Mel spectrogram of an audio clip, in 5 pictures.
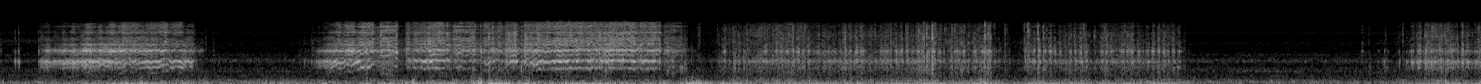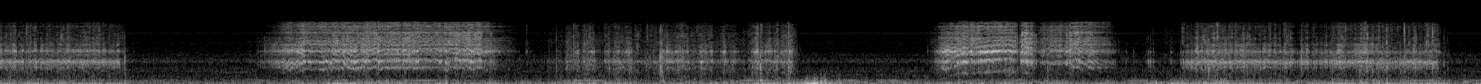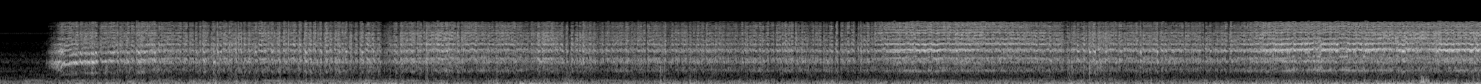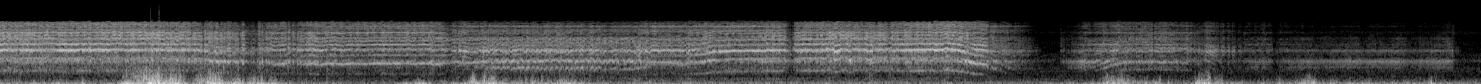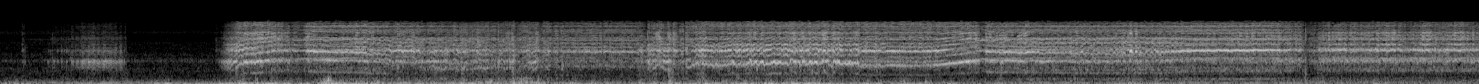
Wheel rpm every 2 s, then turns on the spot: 40, 40, 100, 50, 40, 20, 0, 20, 20, 80, 20, 20, 90, 20, 30, 140, 170, 170, 170, 170, 170, 160, 170, 140, 120, 140, 160, 60, 40, 10, 40, 140, 110, 110, 140, 160, 170.
6-12 14-16 20-22 26-30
